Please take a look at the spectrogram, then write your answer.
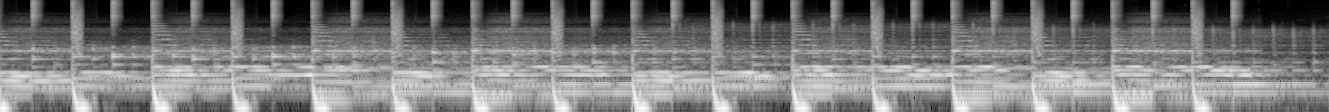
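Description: Punchy electronic drums pound out a steady beat while repeating synth chords play in rhythm, loud and continuous with no voices.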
